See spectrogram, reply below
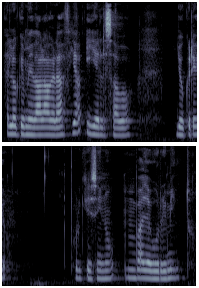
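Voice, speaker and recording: A woman from Andalusia with an Andalusian accent, giving a calm, thoughtful personal testimony. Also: on the low side, a little slow. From Andalusia, Spain.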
